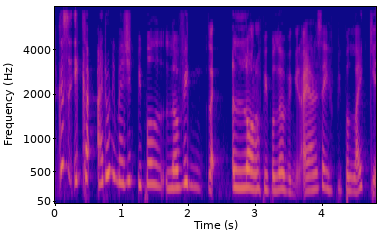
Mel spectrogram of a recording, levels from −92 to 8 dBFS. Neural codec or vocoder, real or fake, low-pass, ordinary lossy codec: none; real; 7.2 kHz; none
